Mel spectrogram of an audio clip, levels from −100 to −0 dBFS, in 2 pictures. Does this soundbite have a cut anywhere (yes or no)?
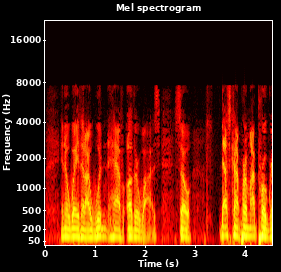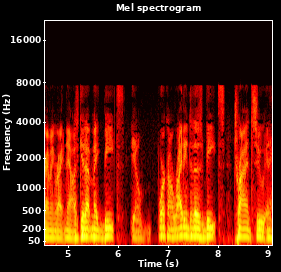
yes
